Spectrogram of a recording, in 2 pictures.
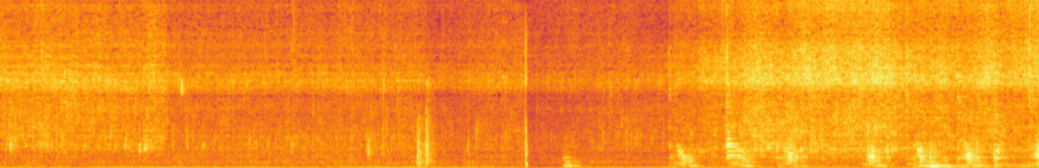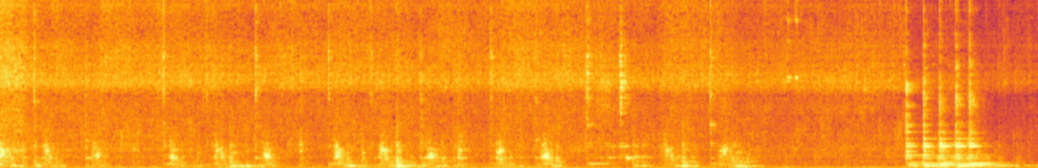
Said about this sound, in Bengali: পেঁয়াজটা লাল লাল করে ভেজে নিই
